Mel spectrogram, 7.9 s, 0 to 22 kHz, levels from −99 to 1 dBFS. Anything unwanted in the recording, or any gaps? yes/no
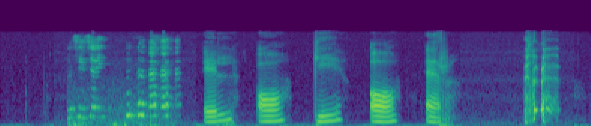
yes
